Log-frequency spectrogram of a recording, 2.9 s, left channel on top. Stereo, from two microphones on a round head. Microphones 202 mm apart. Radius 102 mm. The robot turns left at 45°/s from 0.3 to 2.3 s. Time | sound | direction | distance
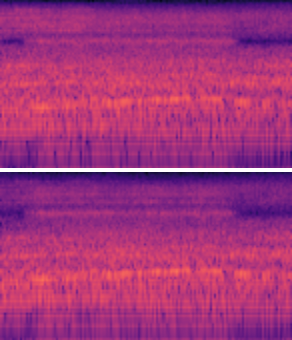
0.0 | a vehicle | 115° left | ?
